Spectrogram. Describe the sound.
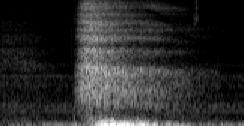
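A single breath is exhaled close into a microphone, a breathy, sigh-like rush that swells suddenly and fades out within about a second, with no talk.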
